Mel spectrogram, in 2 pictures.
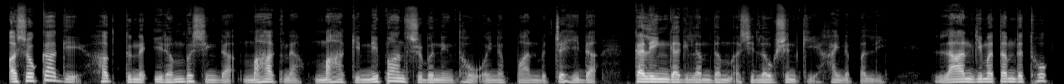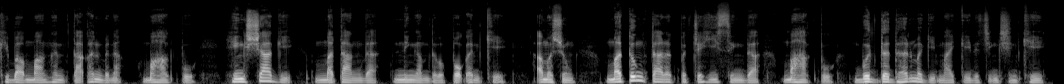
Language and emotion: Manipuri, neutral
